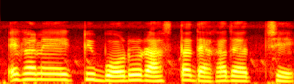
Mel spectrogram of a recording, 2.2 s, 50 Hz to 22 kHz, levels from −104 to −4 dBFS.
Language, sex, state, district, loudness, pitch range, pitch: Bengali, female, West Bengal, Cooch Behar, -16 LUFS, 210-265 Hz, 220 Hz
